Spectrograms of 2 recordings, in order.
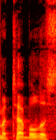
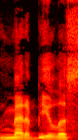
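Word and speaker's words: Metebelis: The doctor um in this episode, he makes use of a blue crystal from Metabolis 3. Ah, which is um a planet that was often mentioned in the John Peru era, but it's pronounced Metabilis 3.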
